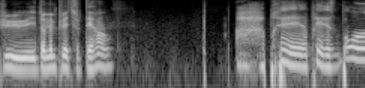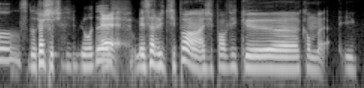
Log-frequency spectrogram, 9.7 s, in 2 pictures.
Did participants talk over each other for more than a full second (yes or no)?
no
